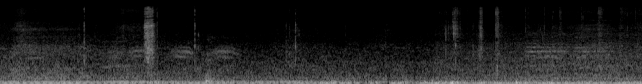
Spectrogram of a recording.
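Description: A few short bird calls, in the manner of crows cawing, over a steady low outdoor rumble, with a few sharp clicks.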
